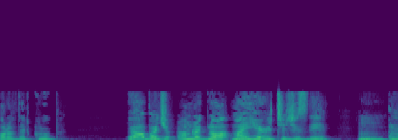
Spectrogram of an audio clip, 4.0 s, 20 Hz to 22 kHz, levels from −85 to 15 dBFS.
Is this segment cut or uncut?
uncut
